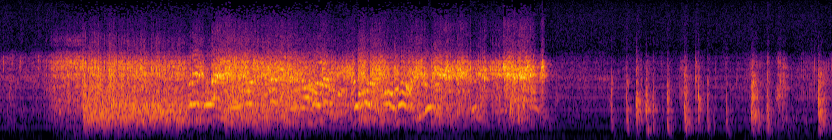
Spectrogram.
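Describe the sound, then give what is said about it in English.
A muzzle-loaded gun, rammed with powder and shot, is fired out a window and explodes in a long roaring blast lasting several seconds. It cuts off suddenly, followed by scattered knocks and voices. “I'm using now what is called a ramrod. Uh-huh. Ramming the powder and shot in. Just a second. There. Now it's ready. They must use watchmaker's tools, microscopic precision. I'll fire it out the window.”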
